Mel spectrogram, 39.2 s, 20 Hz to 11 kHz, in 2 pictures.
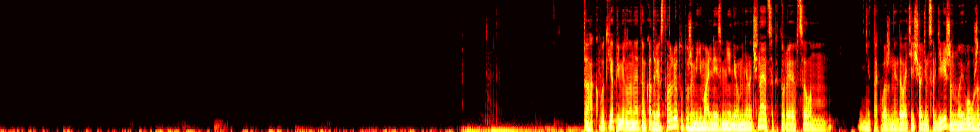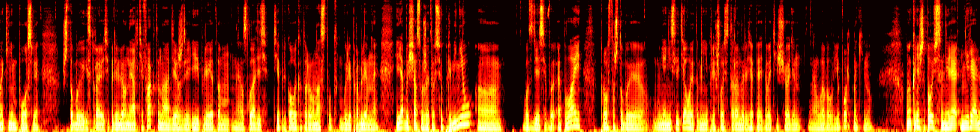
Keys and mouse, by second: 10.8 space, 15.9-20.8 middle drag.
